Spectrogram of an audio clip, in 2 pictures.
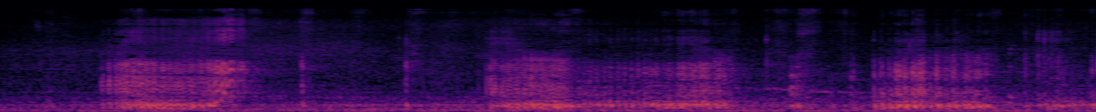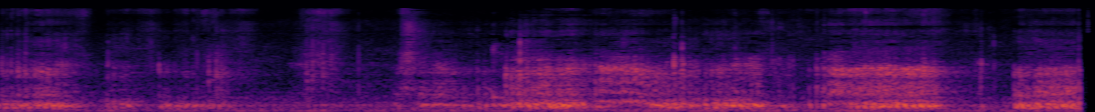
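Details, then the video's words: Bulldog puppies fighting indoors growl in steady rough bursts, a low gravelly rumble rising and falling about once a second throughout, with a few higher yelping notes near the end. "Bulldog puppy fight"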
